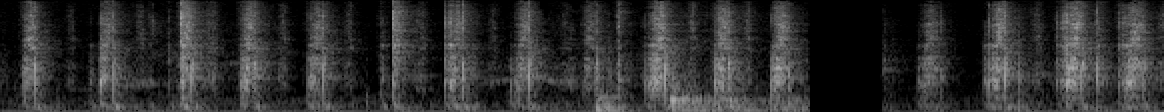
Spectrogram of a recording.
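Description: Fingertips and nails scratch and rub the thin side panel of an opened purple plastic tattoo kit case. Bright, dry rasping strokes repeat about three times a second, each a short burst of high hiss with little low end. The strokes break for a brief silence near the four-second mark before resuming.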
